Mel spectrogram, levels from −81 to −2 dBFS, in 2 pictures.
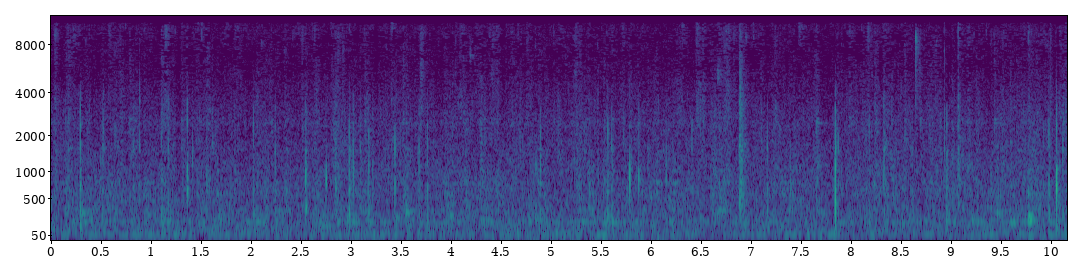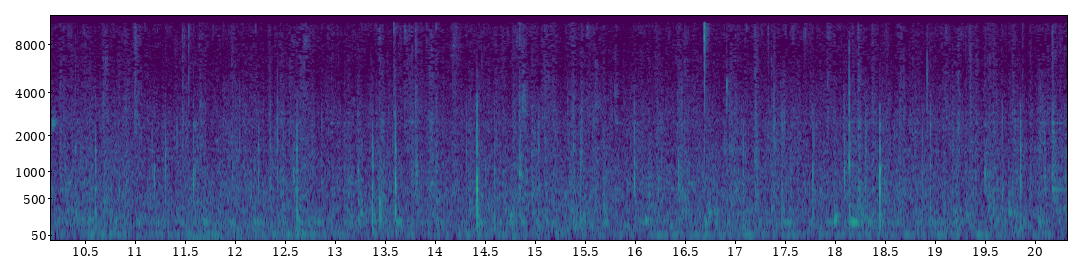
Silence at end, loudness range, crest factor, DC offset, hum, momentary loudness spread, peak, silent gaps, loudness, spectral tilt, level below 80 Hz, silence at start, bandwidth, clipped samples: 0 s; 3 LU; 32 dB; under 0.1%; none; 7 LU; -12 dBFS; none; -45 LUFS; -3.5 dB/octave; -58 dBFS; 0 s; 11.5 kHz; under 0.1%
